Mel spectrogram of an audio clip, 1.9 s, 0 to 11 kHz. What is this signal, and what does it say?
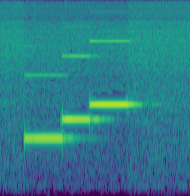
Telephone call progress tone (North American plan), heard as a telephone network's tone, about 980, 1370, 1800 Hz, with room echo. Special information tone.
